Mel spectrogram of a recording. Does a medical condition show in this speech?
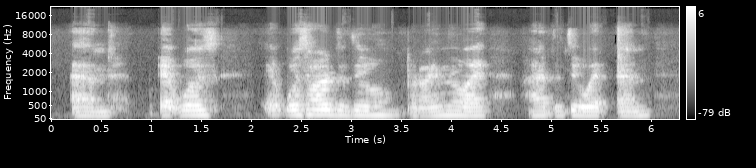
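Yes: cerebral palsy; birth oxygen deprivation.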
